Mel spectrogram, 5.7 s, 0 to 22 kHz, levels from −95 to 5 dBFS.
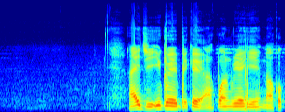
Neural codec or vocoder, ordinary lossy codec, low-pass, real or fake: none; none; 19.8 kHz; real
